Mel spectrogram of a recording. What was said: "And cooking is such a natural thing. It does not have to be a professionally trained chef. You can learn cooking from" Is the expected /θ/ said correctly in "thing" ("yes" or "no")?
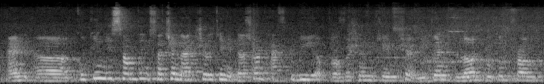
no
